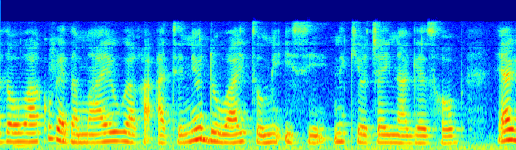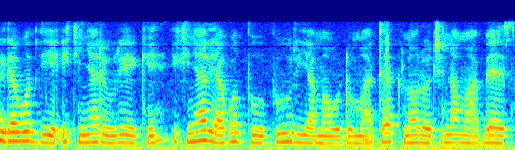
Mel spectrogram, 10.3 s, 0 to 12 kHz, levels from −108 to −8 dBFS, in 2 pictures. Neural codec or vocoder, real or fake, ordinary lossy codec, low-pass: none; real; Opus, 64 kbps; 7.2 kHz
